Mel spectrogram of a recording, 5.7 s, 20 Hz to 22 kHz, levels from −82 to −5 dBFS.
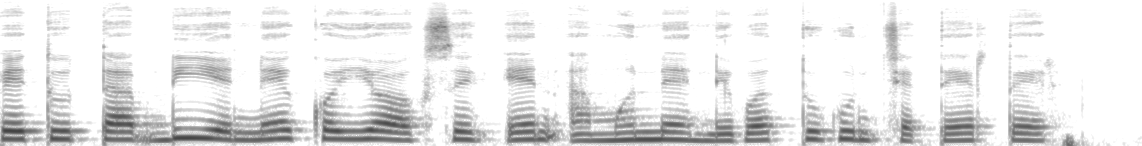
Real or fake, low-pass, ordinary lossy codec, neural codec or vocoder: real; none; none; none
